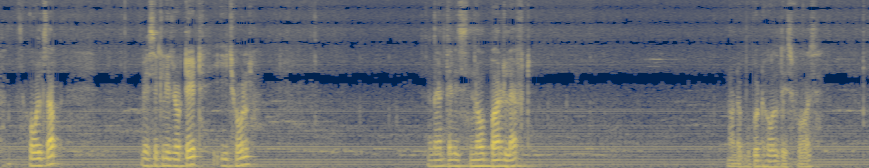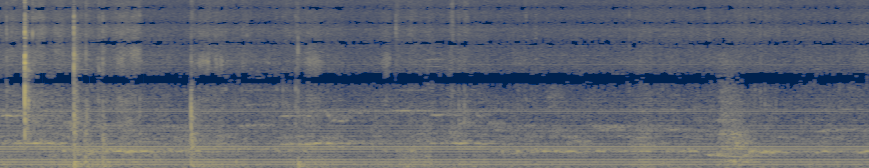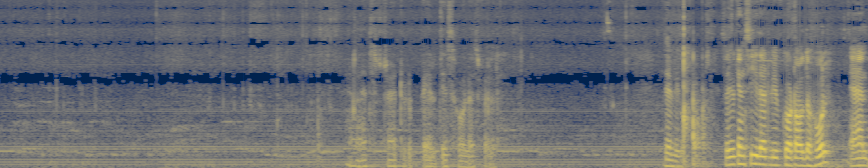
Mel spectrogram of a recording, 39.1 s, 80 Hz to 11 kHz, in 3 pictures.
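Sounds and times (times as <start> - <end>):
low electrical hum: 0.0 - 39.0.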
